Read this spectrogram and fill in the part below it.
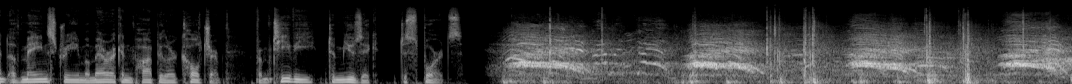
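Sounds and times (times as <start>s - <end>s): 
speech: 0.0s - 5.6s
basketball crowd war cries: 4.9s - 10.7s
hands clapping: 5.4s - 6.2s, 7.6s - 8.3s, 9.2s - 10.4s.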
